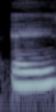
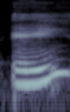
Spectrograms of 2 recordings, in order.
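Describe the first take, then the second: First: "A" said as long "ay"; A as a gliding "ay"; long A sound. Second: "A" said as short "ah"; A as an open "ah", not "ay"; short A sound. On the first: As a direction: give A its letter-name sound, "ay". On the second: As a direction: give A its short vowel, "ah". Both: Shown as a demonstration. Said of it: "every vowel makes two sounds".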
